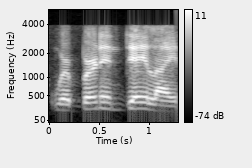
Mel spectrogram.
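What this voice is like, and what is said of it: John Wayne impression. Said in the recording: “as John Wayne used to say. That's my John Wayne impression there.”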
